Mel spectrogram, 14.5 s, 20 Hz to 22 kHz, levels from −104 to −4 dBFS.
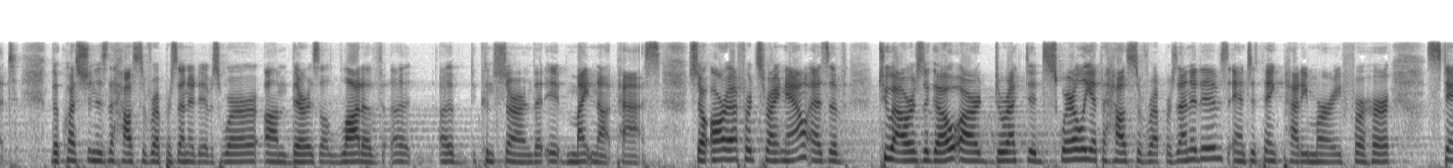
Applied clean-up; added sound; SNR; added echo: none; none; none; none.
